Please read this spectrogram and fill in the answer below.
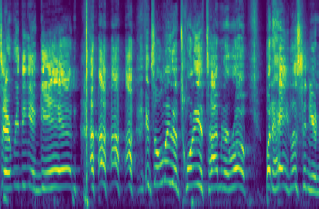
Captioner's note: laugh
